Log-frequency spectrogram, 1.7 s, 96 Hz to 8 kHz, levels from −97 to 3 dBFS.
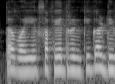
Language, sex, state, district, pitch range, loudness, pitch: Hindi, female, Bihar, Saharsa, 190-210 Hz, -25 LUFS, 205 Hz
